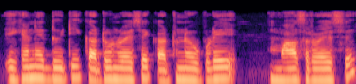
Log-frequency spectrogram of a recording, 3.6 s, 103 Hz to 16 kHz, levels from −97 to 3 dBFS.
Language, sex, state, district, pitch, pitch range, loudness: Bengali, male, West Bengal, Alipurduar, 140 Hz, 135-150 Hz, -16 LUFS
